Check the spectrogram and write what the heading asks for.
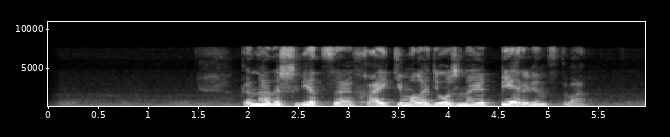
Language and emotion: Russian, positive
